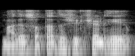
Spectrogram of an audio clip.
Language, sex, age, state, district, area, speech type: Marathi, male, 60+, Maharashtra, Nashik, urban, spontaneous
